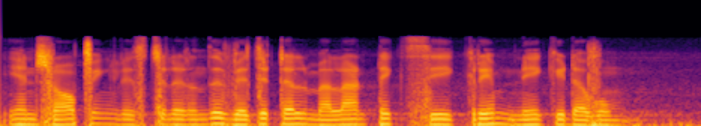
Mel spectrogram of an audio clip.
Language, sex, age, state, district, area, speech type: Tamil, male, 45-60, Tamil Nadu, Tiruvarur, urban, read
